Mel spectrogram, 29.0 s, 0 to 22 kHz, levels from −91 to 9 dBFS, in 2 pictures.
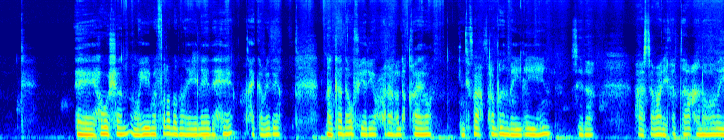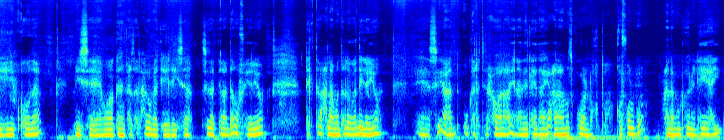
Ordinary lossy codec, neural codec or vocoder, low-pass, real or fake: none; none; none; real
